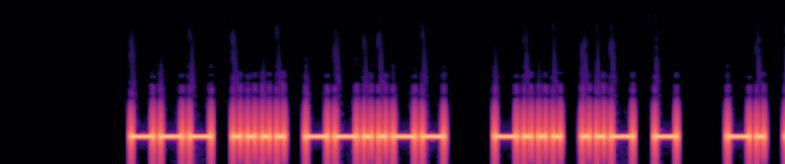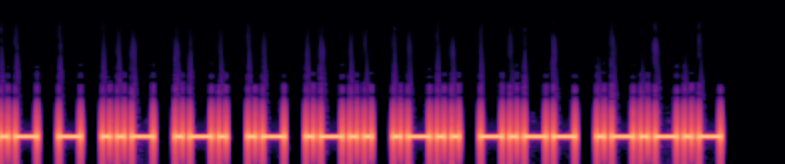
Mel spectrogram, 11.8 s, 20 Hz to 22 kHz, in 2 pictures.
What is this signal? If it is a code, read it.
Morse code, heard as a keyed tone, about 22 wpm, 700 Hz. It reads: OH, BUT NATURALLY.
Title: Sentences from Top 1300 Words 22wpm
